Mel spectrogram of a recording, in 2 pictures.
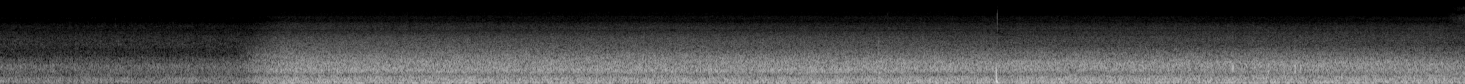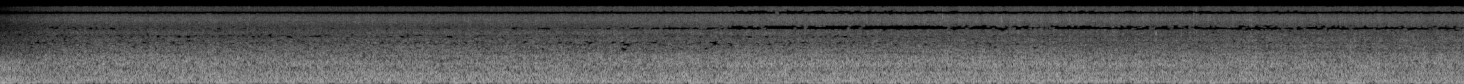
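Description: Rushing water: a waterfall, stepping up to a louder whitewater river rush about two seconds in, then, about halfway through, the brighter, hissier sound of a shallow stream running over rock ledges.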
